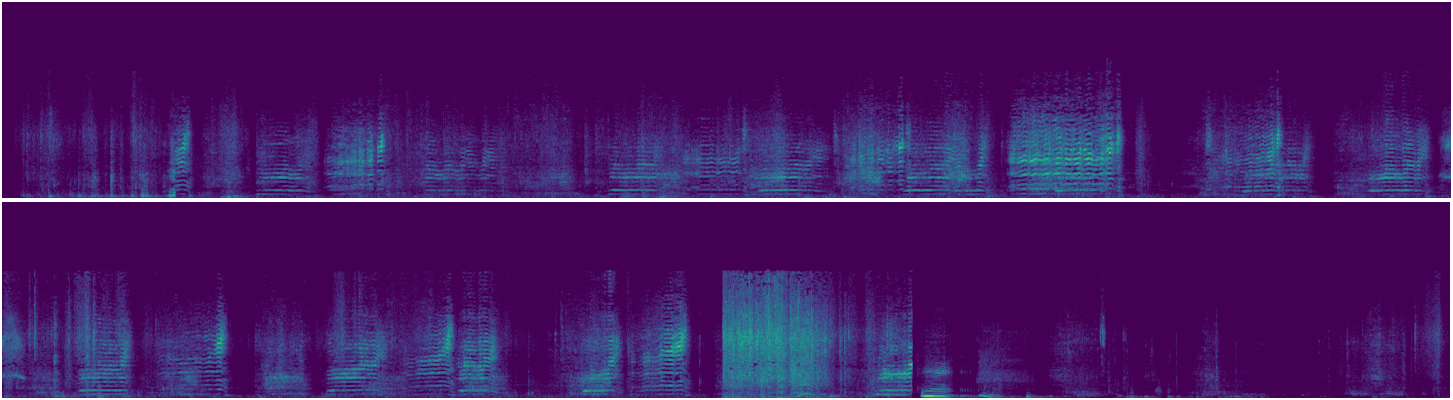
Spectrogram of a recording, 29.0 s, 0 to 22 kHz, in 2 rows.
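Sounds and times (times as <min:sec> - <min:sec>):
goats bleating: 0:02.6 - 0:05.1, 0:06.0 - 0:11.3, 0:11.9 - 0:14.4, 0:15.2 - 0:16.9, 0:17.7 - 0:19.6, 0:20.2 - 0:21.4.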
